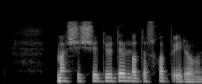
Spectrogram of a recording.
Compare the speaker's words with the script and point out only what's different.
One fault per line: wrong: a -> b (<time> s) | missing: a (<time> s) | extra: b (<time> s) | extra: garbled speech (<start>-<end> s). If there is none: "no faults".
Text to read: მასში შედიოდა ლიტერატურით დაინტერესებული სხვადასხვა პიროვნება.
missing: ლიტერატურით დაინტერესებული (1.3 s)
